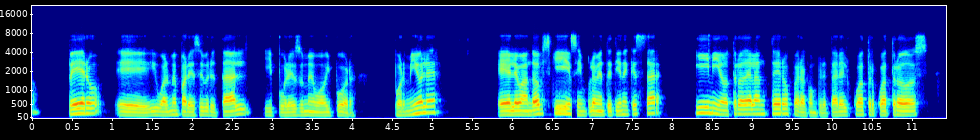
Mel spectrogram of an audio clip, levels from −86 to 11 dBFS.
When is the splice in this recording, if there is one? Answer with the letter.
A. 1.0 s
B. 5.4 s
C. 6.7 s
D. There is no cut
C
